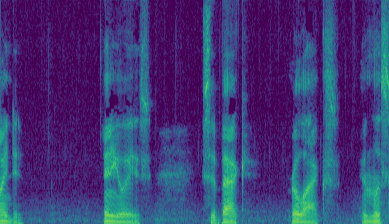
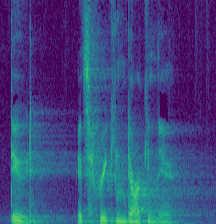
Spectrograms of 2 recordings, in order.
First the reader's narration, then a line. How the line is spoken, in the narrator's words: I said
